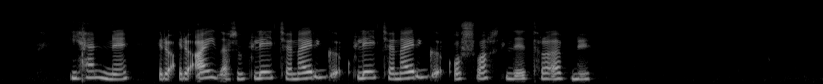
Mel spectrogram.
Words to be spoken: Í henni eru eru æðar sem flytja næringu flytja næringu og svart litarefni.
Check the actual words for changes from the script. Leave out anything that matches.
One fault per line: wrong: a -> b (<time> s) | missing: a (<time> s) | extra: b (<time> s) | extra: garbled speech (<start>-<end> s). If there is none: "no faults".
no faults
